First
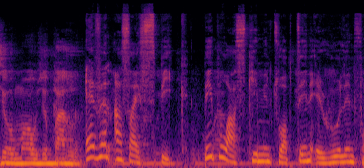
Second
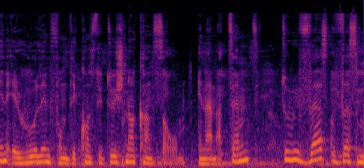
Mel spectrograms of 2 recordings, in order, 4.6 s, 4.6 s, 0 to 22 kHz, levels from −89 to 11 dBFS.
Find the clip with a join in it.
second; 1 cut; at 2.3 s

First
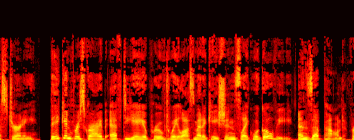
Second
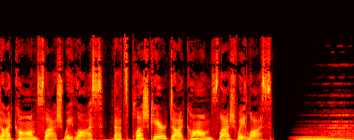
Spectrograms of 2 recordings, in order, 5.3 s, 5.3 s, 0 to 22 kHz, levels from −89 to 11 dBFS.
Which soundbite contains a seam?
second; 1 cut; at 4.3 s

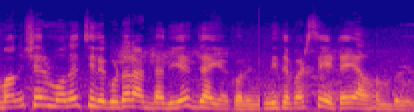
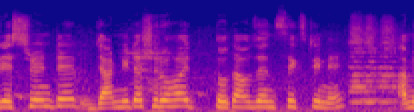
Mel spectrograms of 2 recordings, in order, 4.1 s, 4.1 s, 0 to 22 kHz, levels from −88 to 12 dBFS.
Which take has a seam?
first; 1 cut; at 2.6 s

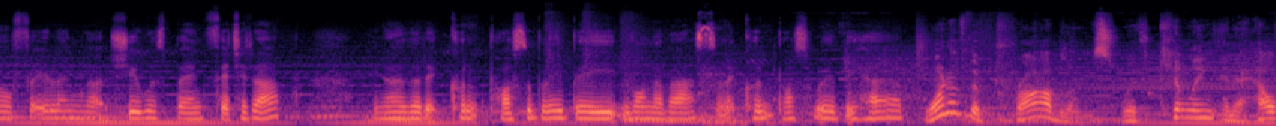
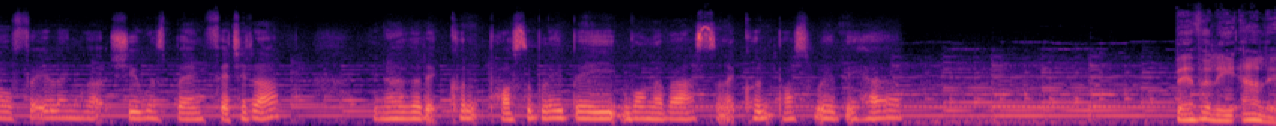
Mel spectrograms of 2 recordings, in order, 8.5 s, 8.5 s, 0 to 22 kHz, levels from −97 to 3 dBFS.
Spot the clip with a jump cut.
first; 1 cut; at 6.1 s

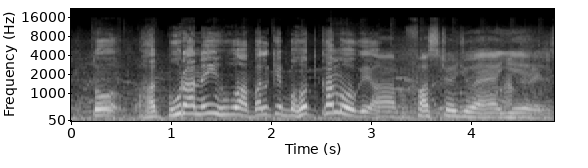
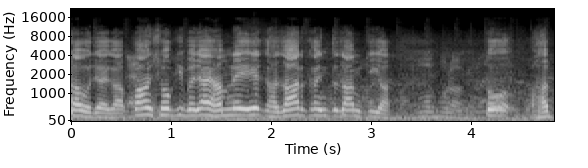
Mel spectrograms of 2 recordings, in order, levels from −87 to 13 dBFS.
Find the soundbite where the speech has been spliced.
first; 1 cut; at 3.2 s

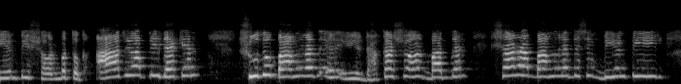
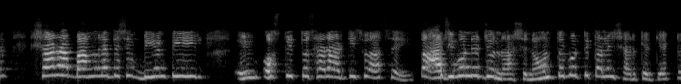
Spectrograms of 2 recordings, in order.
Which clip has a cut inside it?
second; 1 cut; at 4.2 s

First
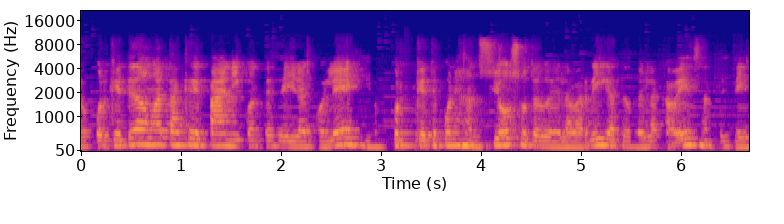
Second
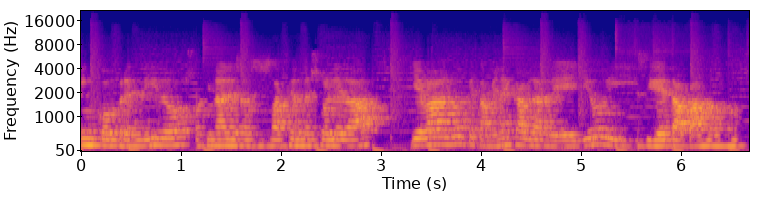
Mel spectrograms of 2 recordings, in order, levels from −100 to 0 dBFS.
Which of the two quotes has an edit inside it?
second; 2 cuts; at 1.2 s, 5.5 s

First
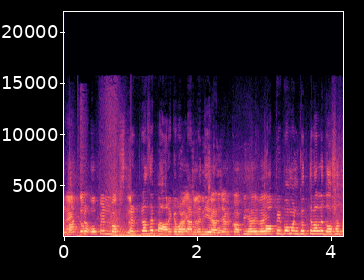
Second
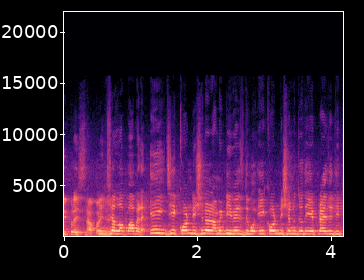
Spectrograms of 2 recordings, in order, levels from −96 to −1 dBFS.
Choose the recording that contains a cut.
first; 1 cut; at 1.0 s

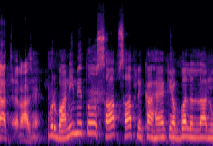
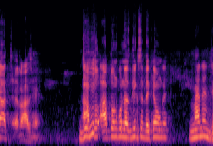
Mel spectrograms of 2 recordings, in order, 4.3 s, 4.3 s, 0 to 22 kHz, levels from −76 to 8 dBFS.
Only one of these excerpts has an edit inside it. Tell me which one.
first; 1 cut; at 1.0 s

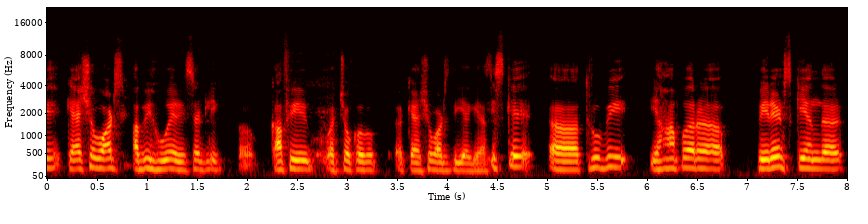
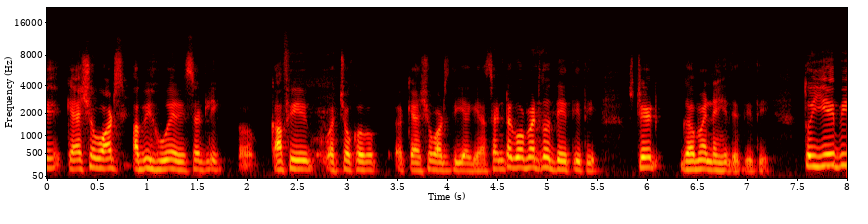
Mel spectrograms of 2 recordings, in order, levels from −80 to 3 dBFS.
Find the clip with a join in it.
first; 1 cut; at 4.4 s

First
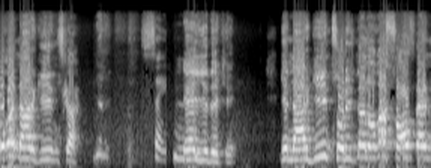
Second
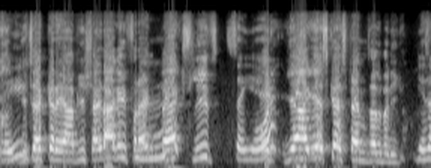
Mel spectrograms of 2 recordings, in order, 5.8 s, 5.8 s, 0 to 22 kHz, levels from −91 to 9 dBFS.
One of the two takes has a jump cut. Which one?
first; 1 cut; at 2.1 s

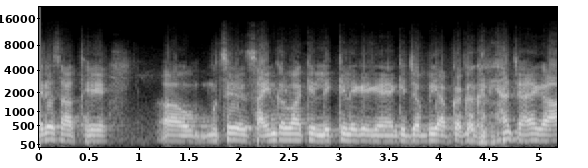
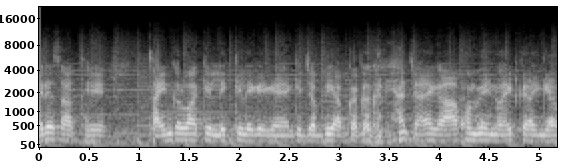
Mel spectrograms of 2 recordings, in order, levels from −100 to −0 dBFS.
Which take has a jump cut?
second; 1 cut; at 1.1 s

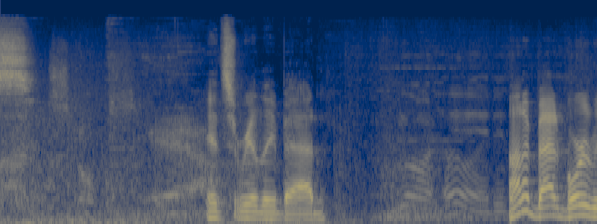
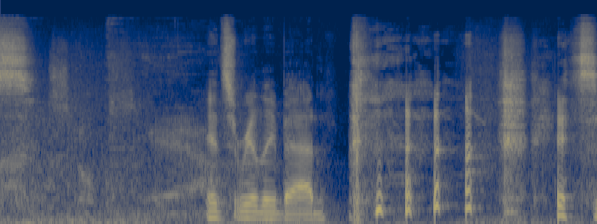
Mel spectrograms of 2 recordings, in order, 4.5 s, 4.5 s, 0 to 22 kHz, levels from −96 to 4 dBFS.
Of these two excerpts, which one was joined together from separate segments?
first; 1 cut; at 2.6 s

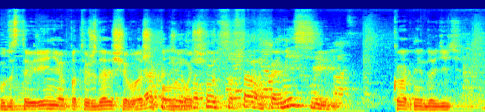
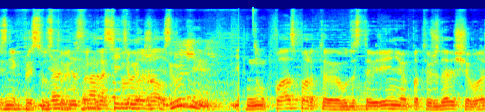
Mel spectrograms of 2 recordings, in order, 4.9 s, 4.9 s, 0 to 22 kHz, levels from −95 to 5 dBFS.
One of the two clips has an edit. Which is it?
second; 1 cut; at 2.4 s

